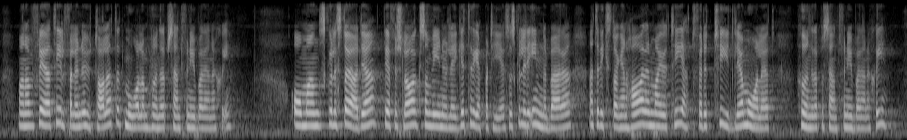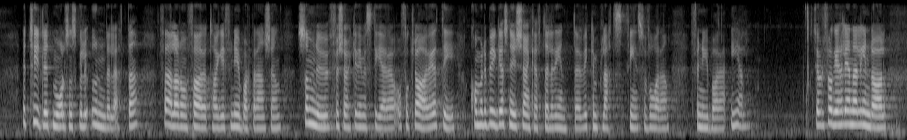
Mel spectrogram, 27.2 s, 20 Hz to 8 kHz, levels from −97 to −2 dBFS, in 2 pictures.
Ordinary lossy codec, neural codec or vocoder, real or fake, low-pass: none; none; real; 7.2 kHz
